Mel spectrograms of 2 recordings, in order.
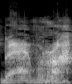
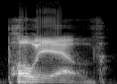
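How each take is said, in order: First: Bèvre with a mock French lilt; French pronunciation. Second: Poilievre said the English way, POL-ee-ev; English pronunciation. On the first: Naming the candidate the French way, French pronunciation. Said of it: "if you want to be French". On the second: Naming the candidate the English way, English pronunciation. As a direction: Poilievre anglicized, flat English vowels. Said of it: "if you want to be English". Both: Shown as a demonstration.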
